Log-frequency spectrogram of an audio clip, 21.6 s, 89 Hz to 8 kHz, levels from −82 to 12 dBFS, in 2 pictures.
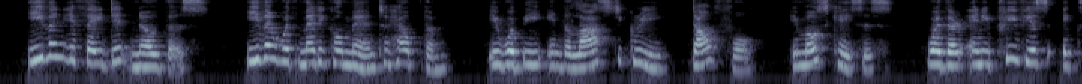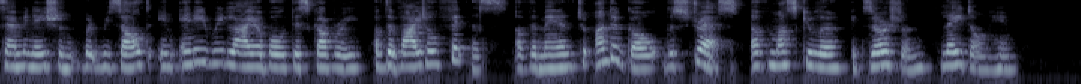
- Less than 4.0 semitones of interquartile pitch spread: Yes, average, 3.4 semitones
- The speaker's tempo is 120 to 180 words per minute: Yes, average, 140 wpm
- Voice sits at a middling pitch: No, high, 240 Hz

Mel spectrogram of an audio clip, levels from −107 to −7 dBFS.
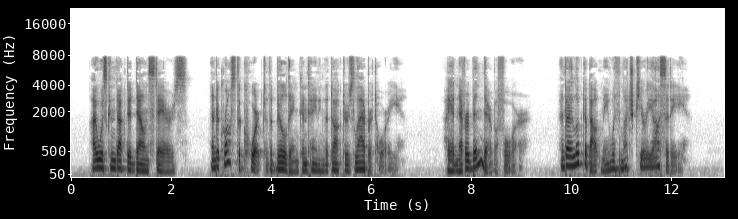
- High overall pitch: No, low, 120 Hz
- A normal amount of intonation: No, wide, 6.8 semitones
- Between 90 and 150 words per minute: Yes, average, 140 wpm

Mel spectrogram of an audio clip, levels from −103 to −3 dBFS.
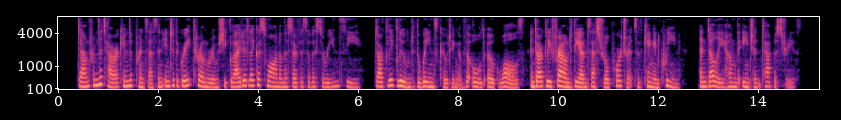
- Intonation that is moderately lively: Yes, average, 3.0 semitones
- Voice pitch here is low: No, medium, 180 Hz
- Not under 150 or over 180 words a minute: No, average, 195 wpm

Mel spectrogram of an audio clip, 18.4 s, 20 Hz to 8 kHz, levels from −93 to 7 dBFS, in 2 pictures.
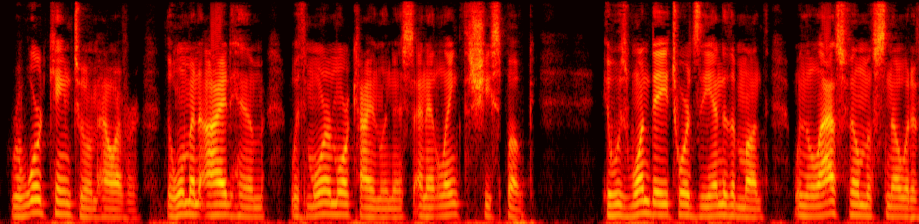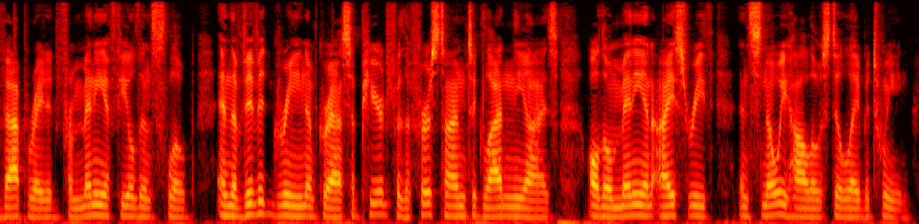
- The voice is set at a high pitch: No, low, 130 Hz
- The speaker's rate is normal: No, fast, 225 wpm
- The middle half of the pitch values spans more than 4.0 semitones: No, average, 2.7 semitones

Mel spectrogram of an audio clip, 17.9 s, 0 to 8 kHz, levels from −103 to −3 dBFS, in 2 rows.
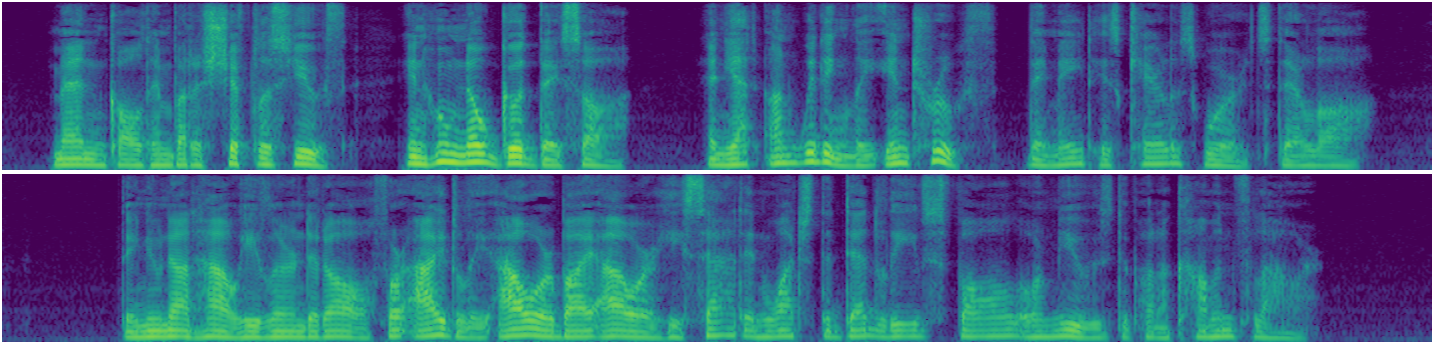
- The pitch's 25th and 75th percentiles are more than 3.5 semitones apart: No, average, 3.2 semitones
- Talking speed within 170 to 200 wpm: Yes, average, 175 wpm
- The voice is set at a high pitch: No, low, 105 Hz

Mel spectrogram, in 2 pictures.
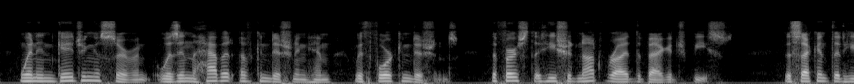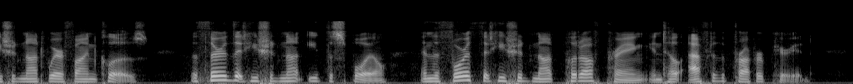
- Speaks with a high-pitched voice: No, medium, 140 Hz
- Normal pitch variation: Yes, average, 3.8 semitones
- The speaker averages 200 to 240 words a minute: Yes, fast, 205 wpm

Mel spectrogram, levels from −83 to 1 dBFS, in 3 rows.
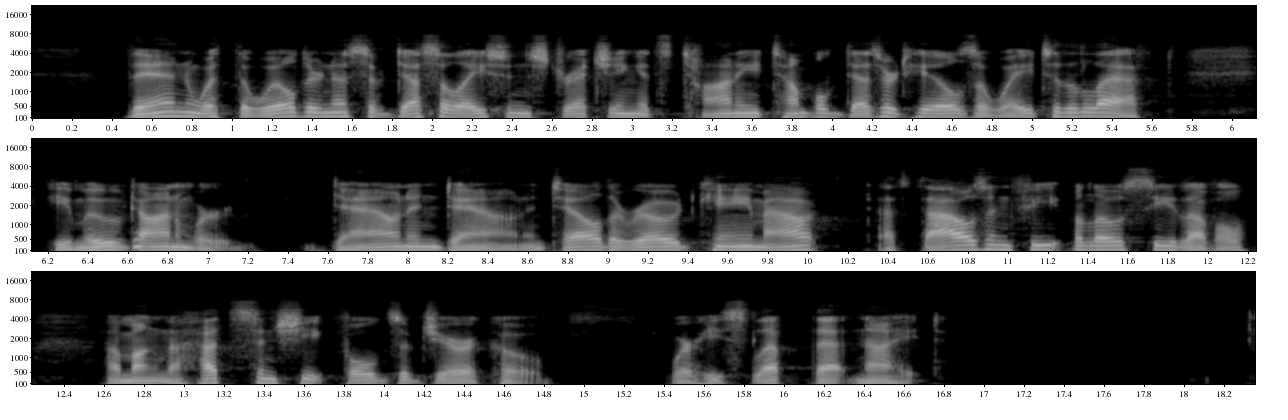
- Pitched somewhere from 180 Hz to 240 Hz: No, low, 120 Hz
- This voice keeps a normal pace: Yes, average, 145 wpm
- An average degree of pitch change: Yes, average, 3.8 semitones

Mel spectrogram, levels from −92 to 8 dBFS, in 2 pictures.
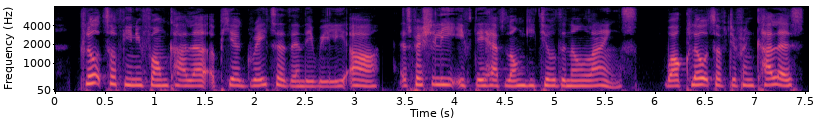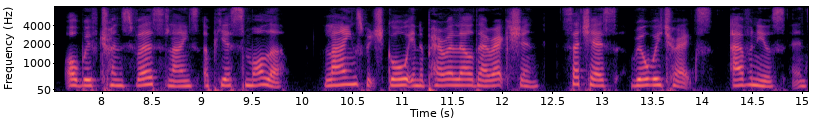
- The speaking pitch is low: No, high, 205 Hz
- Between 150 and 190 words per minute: Yes, average, 160 wpm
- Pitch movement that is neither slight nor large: No, narrow, 2.1 semitones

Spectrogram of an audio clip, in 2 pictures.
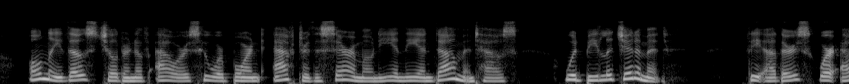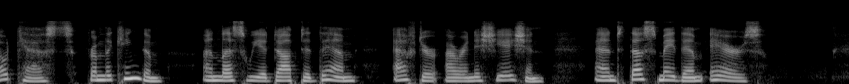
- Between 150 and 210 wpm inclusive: No, average, 140 wpm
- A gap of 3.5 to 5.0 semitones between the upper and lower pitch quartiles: Yes, average, 4.1 semitones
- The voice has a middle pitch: Yes, medium, 175 Hz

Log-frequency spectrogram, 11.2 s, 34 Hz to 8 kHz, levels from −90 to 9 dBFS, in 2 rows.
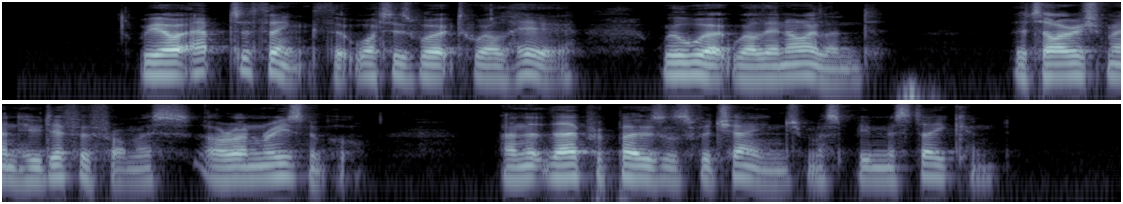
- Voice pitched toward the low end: Yes, low, 125 Hz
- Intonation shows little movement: Yes, narrow, 2.3 semitones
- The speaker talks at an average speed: Yes, average, 175 wpm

